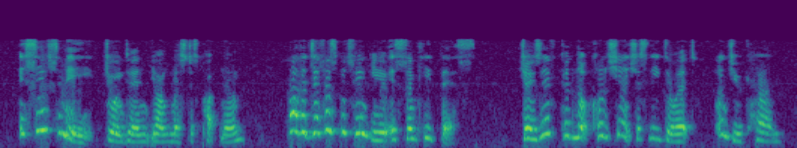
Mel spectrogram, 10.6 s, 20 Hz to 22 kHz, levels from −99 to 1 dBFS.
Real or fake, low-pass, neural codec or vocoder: real; 7.2 kHz; none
